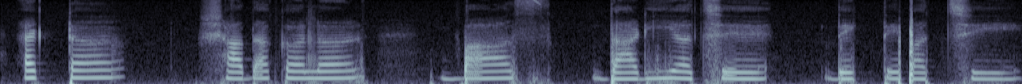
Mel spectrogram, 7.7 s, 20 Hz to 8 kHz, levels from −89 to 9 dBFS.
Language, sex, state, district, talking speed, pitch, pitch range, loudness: Bengali, female, West Bengal, Purulia, 65 wpm, 235 Hz, 220-245 Hz, -23 LUFS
